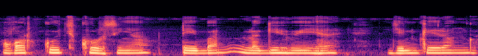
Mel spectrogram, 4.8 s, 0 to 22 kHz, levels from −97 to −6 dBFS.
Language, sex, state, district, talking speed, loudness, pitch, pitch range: Hindi, male, Chhattisgarh, Raipur, 115 wpm, -18 LUFS, 155 Hz, 150-160 Hz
